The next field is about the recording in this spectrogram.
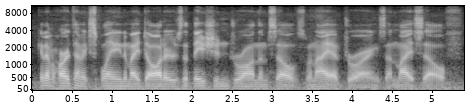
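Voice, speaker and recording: A young man talking casually to camera in a rambling, slangy vlog monologue, animated and given to acting out what people said. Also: sits low, a little fast, gravelly, slight background noise. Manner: animated, exclamatory, slangy, acts out quotes. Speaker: vlogger.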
